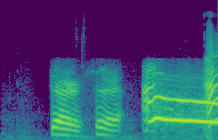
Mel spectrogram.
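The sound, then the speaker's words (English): A person imitates a wolf howl: two short yelping whoops, then one long, loud, steady howl, ending with a breathy break. “Can we get a howl?”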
